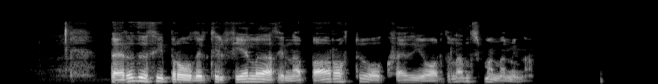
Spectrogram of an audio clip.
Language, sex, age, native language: Icelandic, male, 50-59, Icelandic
